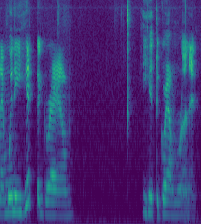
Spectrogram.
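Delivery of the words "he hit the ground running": ordinary delivery, nothing marked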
